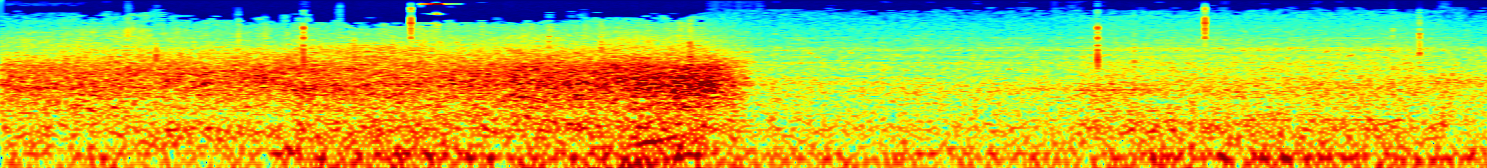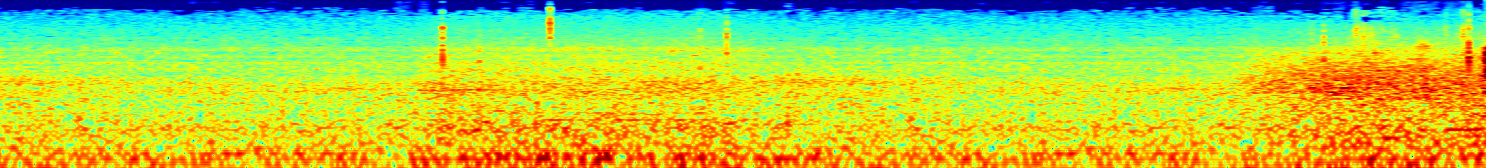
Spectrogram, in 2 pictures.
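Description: Road traffic noise from passing cars, steady and louder for the first five seconds or so, then dropping suddenly to a lower, continuing hum.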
